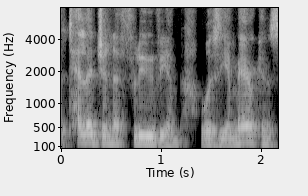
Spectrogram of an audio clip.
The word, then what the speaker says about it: telogen effluvium: There's all these stresses, and these stresses really do lead to usually a temporary hair loss, a telogen effluvium, or as the Americans say, a telogen effluvium.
